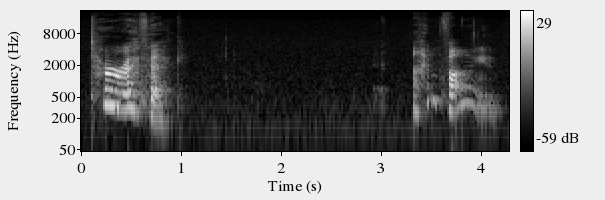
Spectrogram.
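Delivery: strained mock cheer; fake cheerful. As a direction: chirp it like a brave face over misery. Fake-cheerful answer to how are you.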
